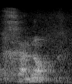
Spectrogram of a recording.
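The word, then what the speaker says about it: חנוך: dejarnos para nada indiferentes Enoc en hebreo es se escribe con k J Este es el inicio kj anoc o sea hanok vale Y ya sabéis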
